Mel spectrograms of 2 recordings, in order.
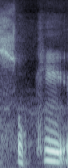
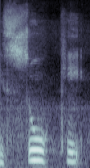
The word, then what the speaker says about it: suki: soki okay 200 okay in visaya we pronounce it as sookie like that it depends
